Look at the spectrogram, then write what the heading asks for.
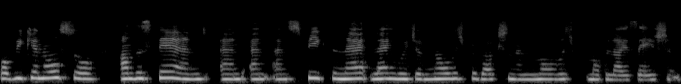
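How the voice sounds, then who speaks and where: In a dry, close sound with no echo, a woman with a non-native accent speaks at a moderate pace in a high pitch, her dark, mellow tone held to a monotone, flat intonation. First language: not English. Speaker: professor. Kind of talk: book launch talk. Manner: halting, many fillers.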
